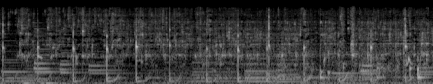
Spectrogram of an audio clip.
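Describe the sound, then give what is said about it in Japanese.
Sake glugs from a bottle into a cup for a memorial toast (kenpai), a steady run of quick gurgling pulses with a rising tone as the cup fills. No one speaks. “ではですねちょっとこのお酒で、まあ、あの乾杯じゃなくて献杯ね、今日も献杯になってしまうんですけれども献杯したいと思うのでお継ぎしたいと思います。”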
